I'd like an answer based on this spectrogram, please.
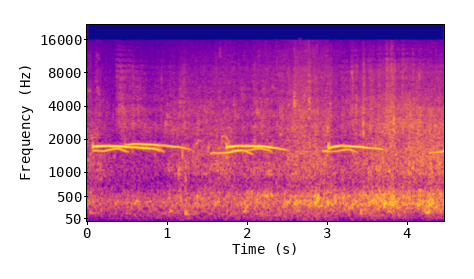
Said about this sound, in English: You're hearing the call of a male black scoter. Black scoters are sea ducks that spend the winter on saltwater bays.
